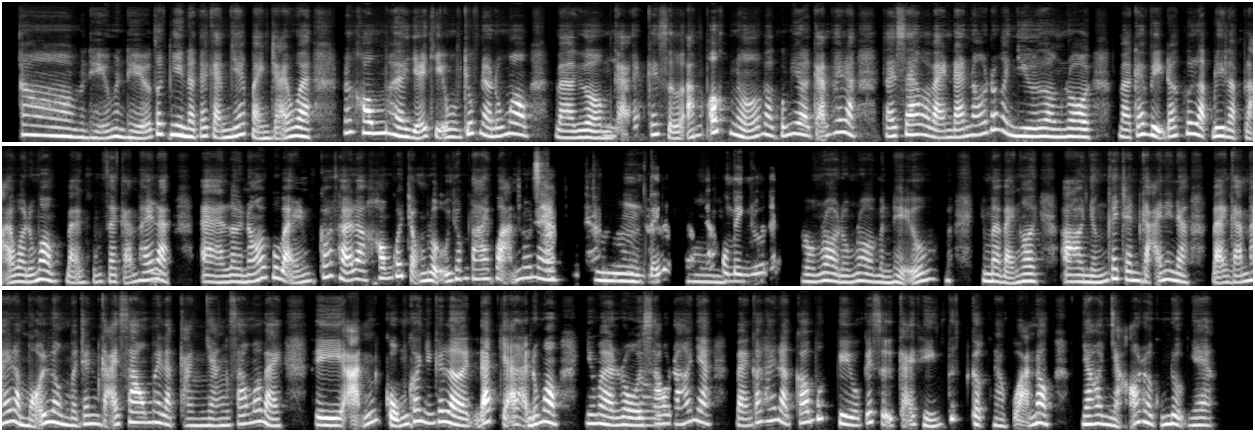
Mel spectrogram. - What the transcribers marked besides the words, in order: tapping; "hoài" said as "quài"; other background noise; other noise
- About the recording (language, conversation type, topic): Vietnamese, advice, Làm sao để chấm dứt những cuộc cãi vã lặp lại về việc nhà và phân chia trách nhiệm?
